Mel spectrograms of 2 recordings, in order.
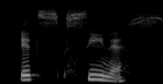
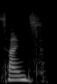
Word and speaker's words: Itsines: Okay, so it's spelled Itsines. It's pronounced It's Sinus. – No way. It is. I've been saying it signs. It's Sinus. – I think I was saying like It's Knees.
